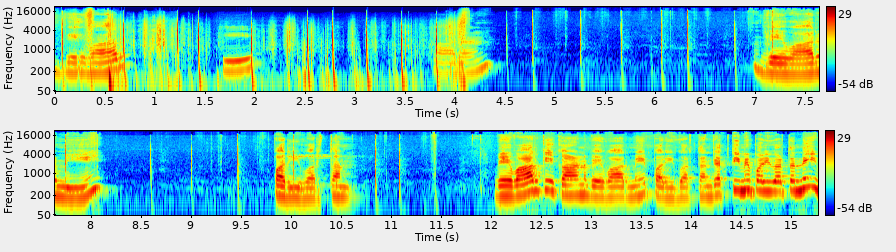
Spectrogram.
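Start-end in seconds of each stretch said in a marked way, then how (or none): 0.1-10.6 word by word with long pauses; slow dictation. Shown as a demonstration. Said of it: "dictating word by word". 14.2-15.3 quick, higher, louder correction; emphatic no. Shown as a demonstration.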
